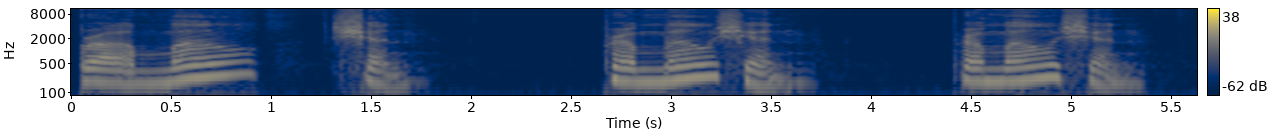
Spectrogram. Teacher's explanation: Kalau di Amerika itu ou. Kalau di sini E dengan U. Jadi E e bukaan mulutnya juga lebih kecil.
